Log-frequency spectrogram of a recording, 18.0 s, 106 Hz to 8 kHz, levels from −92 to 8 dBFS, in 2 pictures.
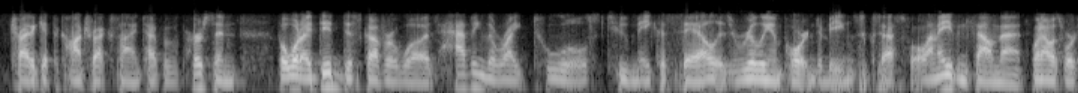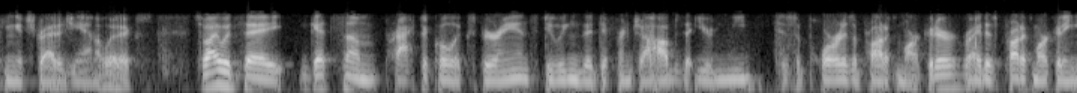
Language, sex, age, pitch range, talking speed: English, male, 30-49, 95-110 Hz, 225 wpm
